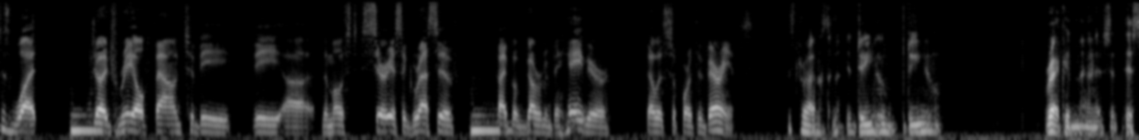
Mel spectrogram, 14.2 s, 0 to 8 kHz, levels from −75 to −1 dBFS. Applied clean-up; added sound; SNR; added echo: neural diffusion model UNIVERSE++.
